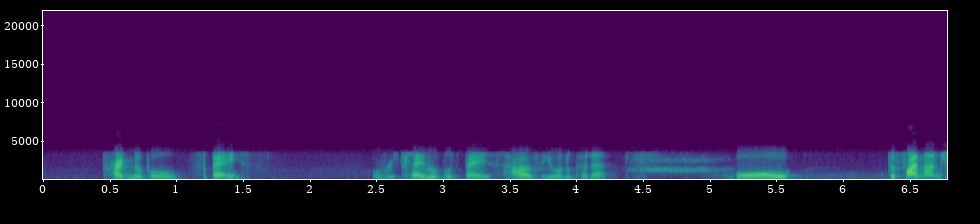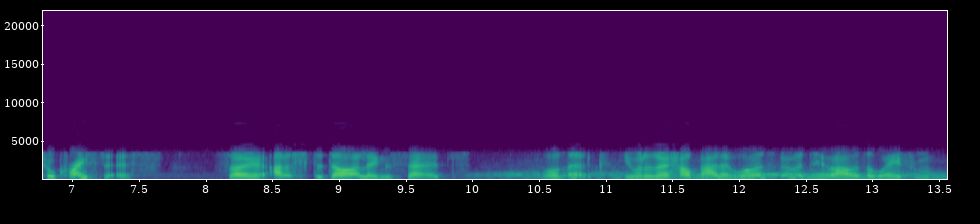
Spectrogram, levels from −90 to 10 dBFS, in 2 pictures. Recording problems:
phone-call audio; nothing above 3.5 kHz
traffic noise; noticeable; throughout; 10 dB below the speech

